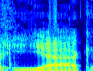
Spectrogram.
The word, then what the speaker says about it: YAAC: He says, YAAC, or YAC as he pronounces it,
